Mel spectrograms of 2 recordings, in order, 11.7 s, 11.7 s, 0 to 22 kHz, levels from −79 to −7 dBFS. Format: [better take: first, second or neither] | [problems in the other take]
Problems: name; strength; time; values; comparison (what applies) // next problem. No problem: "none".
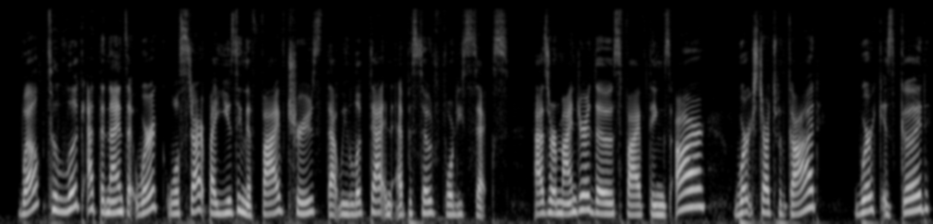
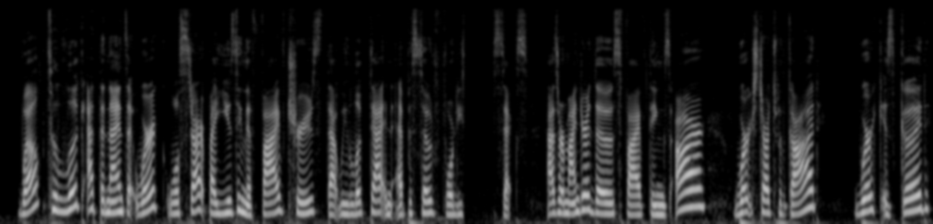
first | audio freezing; at 6 s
